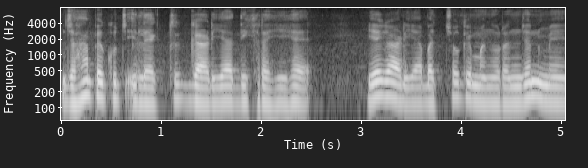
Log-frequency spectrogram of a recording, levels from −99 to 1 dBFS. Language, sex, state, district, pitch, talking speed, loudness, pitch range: Hindi, male, Jharkhand, Jamtara, 130 Hz, 165 wpm, -20 LUFS, 125-145 Hz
